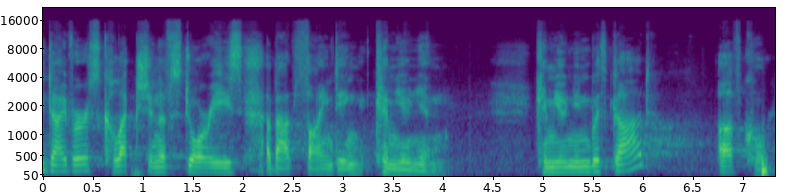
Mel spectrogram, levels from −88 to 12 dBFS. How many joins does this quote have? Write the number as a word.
zero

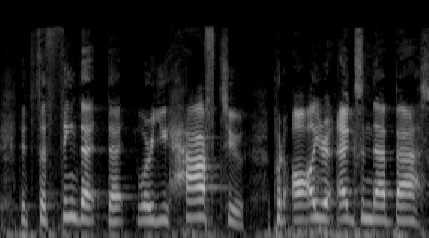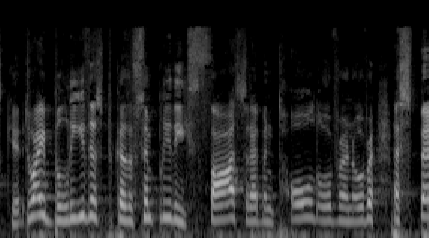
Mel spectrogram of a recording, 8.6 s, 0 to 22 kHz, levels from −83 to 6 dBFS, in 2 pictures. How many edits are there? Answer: one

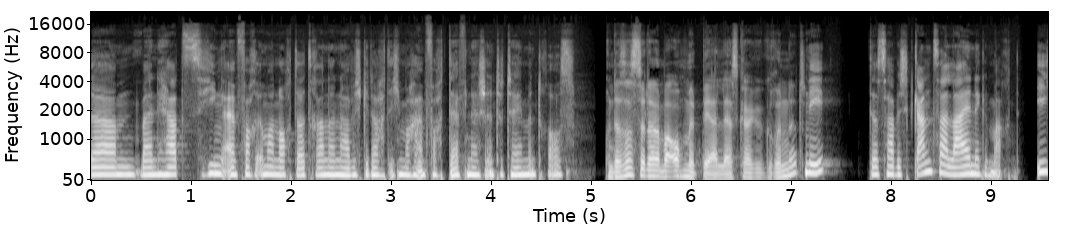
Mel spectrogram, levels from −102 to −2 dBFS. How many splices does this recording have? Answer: zero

